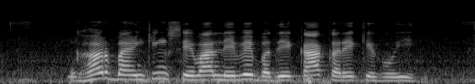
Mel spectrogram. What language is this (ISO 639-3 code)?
bho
